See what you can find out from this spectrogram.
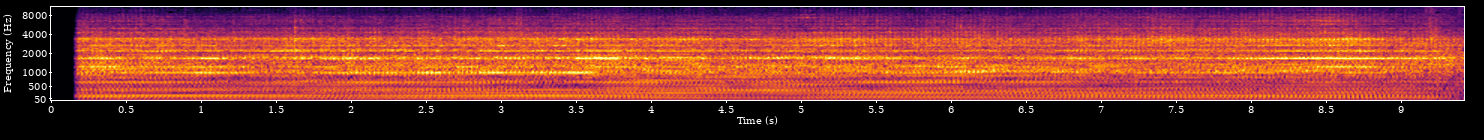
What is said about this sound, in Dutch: En wie een tunnel wil bouwen, moet damwanden intrillen. Wat damwanden zijn en hoe dat intrillen werkt, dat hoor je later. Eerst laat ik je horen hoe het klinkt.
